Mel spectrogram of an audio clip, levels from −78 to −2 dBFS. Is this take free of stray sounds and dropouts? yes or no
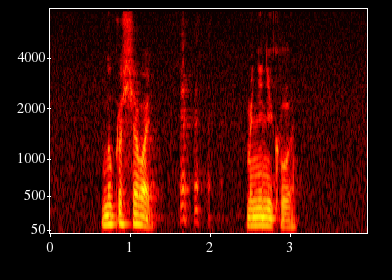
no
